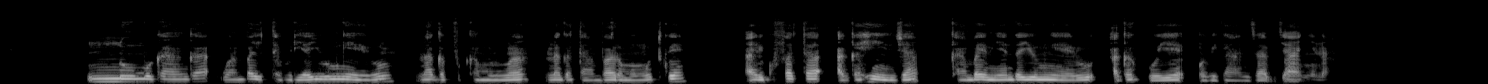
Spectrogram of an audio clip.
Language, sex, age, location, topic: Kinyarwanda, male, 25-35, Kigali, health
